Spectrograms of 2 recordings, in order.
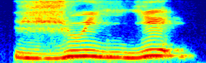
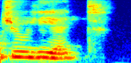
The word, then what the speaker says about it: juillet: Juillet. That's not Juliet. No. juillet, juillet, July, juillet. Whenever I-double-L comes together, you do not pronounce double L.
